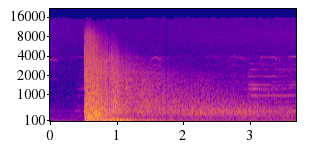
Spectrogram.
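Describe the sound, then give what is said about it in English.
A percussion-cap musket fires a single loud, sharp blast that rolls off into a long, gradually fading rumbling tail. “The only other thing we need is a percussion cap. Are we all set there? We're all ready to fire our musket?”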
